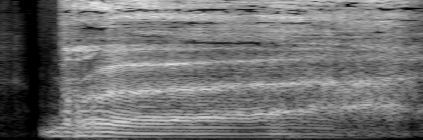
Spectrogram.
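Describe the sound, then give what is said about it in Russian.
A huge yeti's roar voiced by a person: a single deep, harmonic growling groan that starts abruptly, holds loud, then slowly fades. “Взревел огромный йети, нагоняя нас, а ледяное дыхание едва не задело мне голову”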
